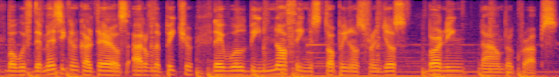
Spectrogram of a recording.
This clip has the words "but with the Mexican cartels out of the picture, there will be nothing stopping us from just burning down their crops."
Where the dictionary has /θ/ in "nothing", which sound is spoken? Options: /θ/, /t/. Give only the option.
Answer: /θ/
